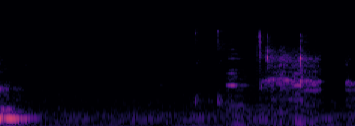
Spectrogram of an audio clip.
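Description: Near silence on a call line, then a few faint clicks and a brief faint voice in the last half second.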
